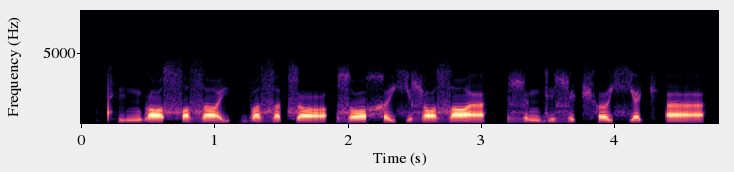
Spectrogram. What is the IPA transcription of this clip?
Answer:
tʰ i ŋ ɡ ɒ sˤ ə zˤ i | b i zˤ ə t͡s ɒ | zˤ o χ i ç ə ɮ ɔ zˤ a | ɮ ə ŋ ɡ i ɮ ə t͡ʃʰ ʌ ç a t͡ʃʼ a

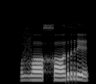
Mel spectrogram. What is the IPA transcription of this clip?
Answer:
v ɔ x ɔ r ɪ

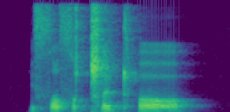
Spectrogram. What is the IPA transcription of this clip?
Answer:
s ɪ sˤ ə ǁ æ ʈʰ ɒ

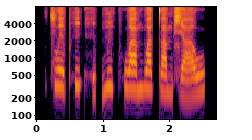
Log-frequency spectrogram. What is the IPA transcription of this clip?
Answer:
t͡s w e˥˧ pʰ i˦ ʔ h i˨ p̚ m ĩ˦ pʰ w a˦ m w a˦ t̪ a˧ m ɕ a˨˦ w

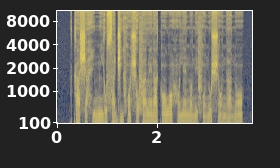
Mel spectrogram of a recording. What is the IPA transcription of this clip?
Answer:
k a˧ ʃ a˨ h i˨˦ m ĩ˧ j o˨ s a˨˦ d͡ʒ i˧ f ɔ̃˧ ʃ ɔ˨ f a˧ l ɛ̃˧ ɾ a˧ k ɔ̃˦ w ɔ̃˦˨ h ɔ̃˨˦ j ɛ̃˧ n ɔ˨ n e˨ f ɔ̃˨ n o˧ ʃ ɔ̃˨ n a˨ n ɔ̃˧

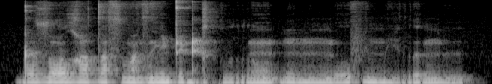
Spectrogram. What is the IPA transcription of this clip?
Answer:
ɖ u zˤ o ʁʷ i dˤ u s ðˤ ə̃ z ĩ ʈ ə ɖ ɡ ə k u r õ ɓ ũ m ũ ŋ͡m o f i m i r ə ŋ͡m ʉ

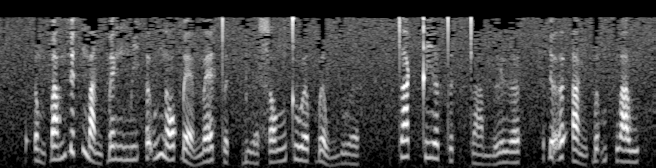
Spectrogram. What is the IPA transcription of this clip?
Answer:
ʔ ə˧˩ m ɓ a˨˦ m ɗ ə˦˥ t̚ m a˧˩ n ɓ ɛ˧ ŋ m i˨˦ ʔ ə̰˧˥ w n ɔ˨˦ ɓ ɛ˧˩ m ɛ˨˦ t̪ ə˨˩ t̚ ɓ ɨ̤˨˩ ə̯ s ɔ˨˦ ŋ t̪ u˧ ə̯ ɓ ə˧˩ w m ṳ˨˩ ə̯ | t̪ a˦˥ k̚ t̪ i˧ ə̯ t̪ ə˨˩ t̚ t̪ a̤˨˩ m l ɨ˧ ə̯ | ɗ ə̰ː˧˥ ʔ a˧˩ ŋ ɓ ə̰˧˥ m h w a˧ w

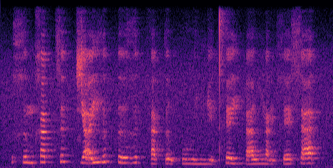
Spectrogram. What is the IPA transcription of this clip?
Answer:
x ə˧ m x a˦˥ k̚ s əː˦˥ k̚ t͡ɕ a̰ː˧˥ j l ə˦˥ p̚ ʔ əː˧ ɣ ə˦˥ t̚ h a˨˩ k̚ ʔ ə̰˧˨ w h w ṳ˨˩ ə̯ ɲ e˧˩ t̪ʰ ɛ˧ j ʔ a˨˦ w ŋ a̰˧˨ ŋ x ɛ˧ s a˦˥ t̚

